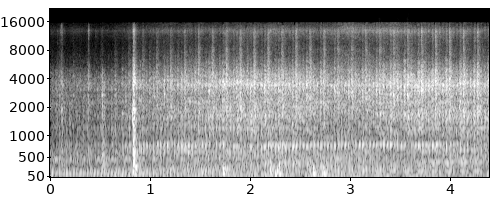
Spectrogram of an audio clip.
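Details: Opel Vivaro 1.9 diesel F9Q: idle with fairly even knock about three or four per second over clatter, appeared suddenly at 1500 rpm, independent of engine temperature, timing belt already replaced; spun bearing knock.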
